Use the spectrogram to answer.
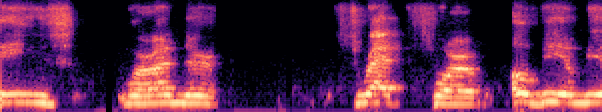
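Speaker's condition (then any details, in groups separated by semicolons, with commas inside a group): Parkinson's disease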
